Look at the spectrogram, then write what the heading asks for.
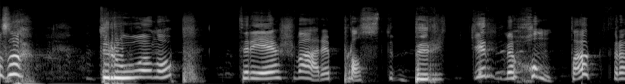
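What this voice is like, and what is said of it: Usual voice. Nothing is said of it.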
